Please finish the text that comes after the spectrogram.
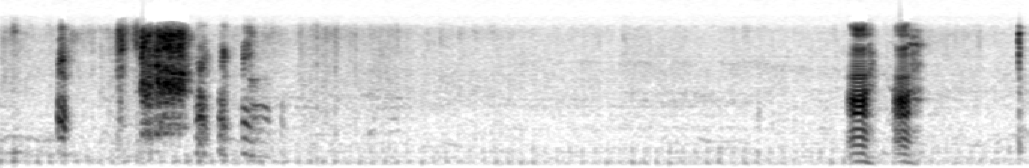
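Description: A broody hen gives short bursts of clucking: a cluster of sharp clucks early on, then a quiet lull with faint background murmur, then two more loud clucks near the end, all close by.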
